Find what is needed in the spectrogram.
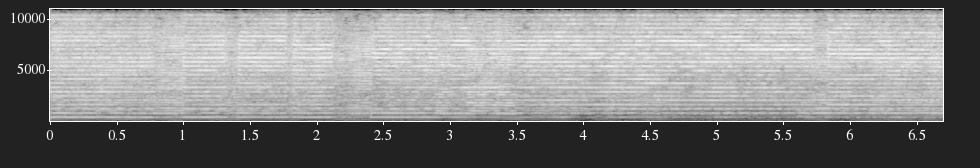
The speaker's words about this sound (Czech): Sirene sa kamiona ponovo su danas upozorile na problem prevoznika koji se iz Evropske unije deportuju nakon 90 dana.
